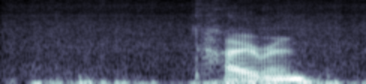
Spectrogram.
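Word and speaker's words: Tyrian: his name is Tyran it's not spelled that way it's spelled like t-y-r-i-a-n but it's Tyran Tyran something like that but anyways and then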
